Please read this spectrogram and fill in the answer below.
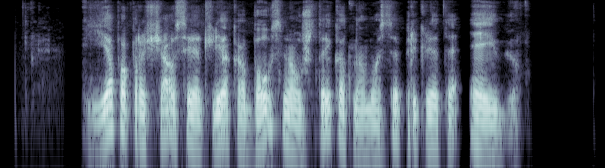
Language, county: Lithuanian, Vilnius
